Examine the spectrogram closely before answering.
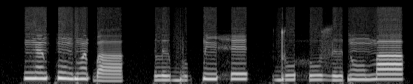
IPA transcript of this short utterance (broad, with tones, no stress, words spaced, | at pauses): ŋɛ̃˦kʷũ˦ɡʷɛ̃˦ɓaː˨ | lɨ˨bu˨k͡pĩ˦ he˦ | du˨hu˨ zɨ˨ɗũ˧ ma˦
